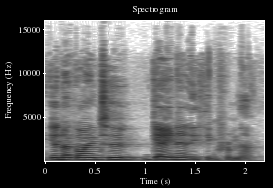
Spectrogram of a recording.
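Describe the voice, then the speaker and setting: A woman's voice: mid-range voice, steady tone, normal speed, gravelly, a little mellow. A woman giving a casual spoken religious teaching, hesitant, with many fillers and restarts.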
